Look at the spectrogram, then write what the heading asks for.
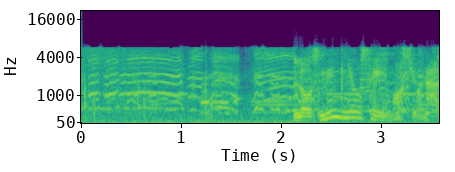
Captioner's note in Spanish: niños celebrando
